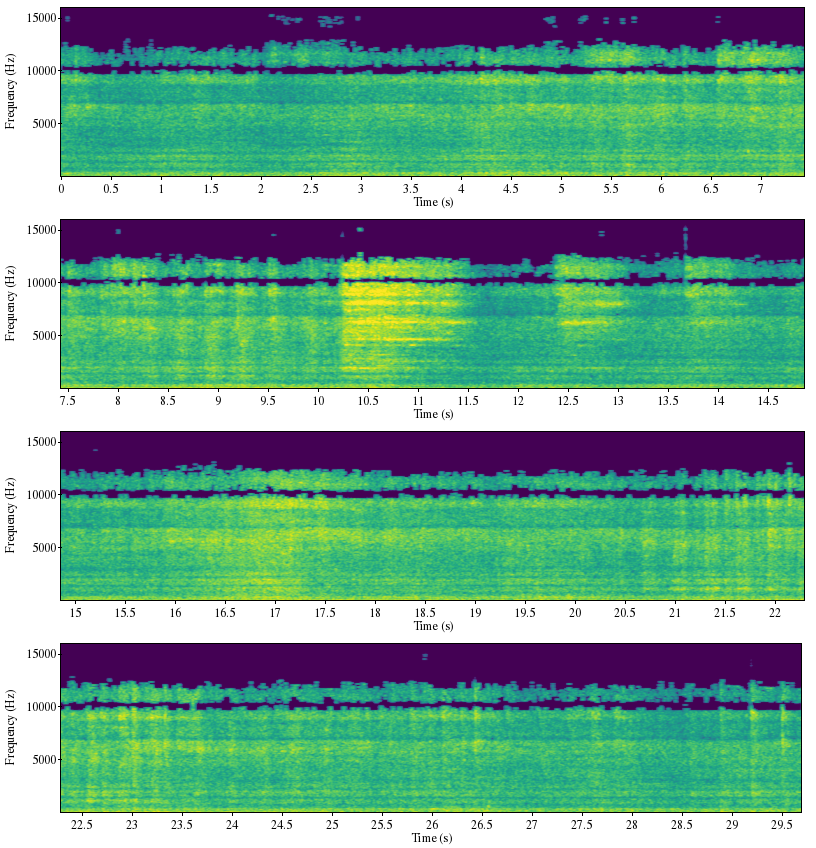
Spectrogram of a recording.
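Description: Stone train of open-top hopper cars rolling past: a steady rumble and clatter of steel wheels on rail. Brief wheel squeals come about ten seconds in and again a few seconds later.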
